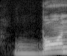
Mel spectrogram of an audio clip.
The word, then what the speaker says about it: bon: Again, coming from nasal, it's a nasal sound. Bon. N is silent for now.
